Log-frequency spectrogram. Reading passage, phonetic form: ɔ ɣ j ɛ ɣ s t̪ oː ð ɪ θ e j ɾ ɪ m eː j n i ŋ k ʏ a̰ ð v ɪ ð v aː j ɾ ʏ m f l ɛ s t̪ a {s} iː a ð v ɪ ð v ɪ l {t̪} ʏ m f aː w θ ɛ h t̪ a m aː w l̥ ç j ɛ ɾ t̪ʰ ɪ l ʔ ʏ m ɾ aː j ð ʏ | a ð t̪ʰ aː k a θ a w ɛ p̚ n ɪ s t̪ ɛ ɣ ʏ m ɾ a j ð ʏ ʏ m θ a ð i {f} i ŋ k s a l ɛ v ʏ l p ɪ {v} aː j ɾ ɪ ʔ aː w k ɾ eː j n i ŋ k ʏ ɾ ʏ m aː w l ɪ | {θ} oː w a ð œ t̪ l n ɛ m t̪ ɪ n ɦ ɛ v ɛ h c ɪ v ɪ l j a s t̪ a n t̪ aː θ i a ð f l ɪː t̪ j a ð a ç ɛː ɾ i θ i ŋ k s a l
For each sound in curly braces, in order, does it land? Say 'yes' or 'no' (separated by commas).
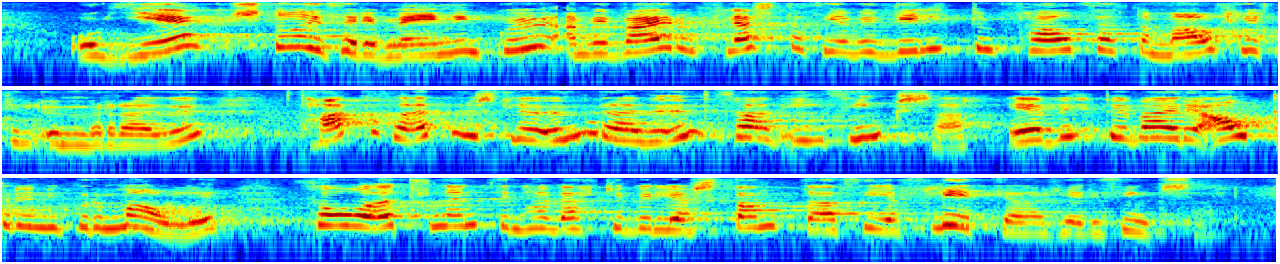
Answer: no, yes, no, yes, yes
